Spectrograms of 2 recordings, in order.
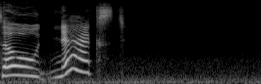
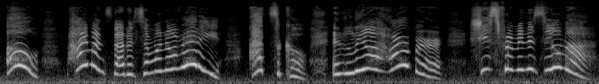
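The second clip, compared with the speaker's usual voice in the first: excited; 6 semitones higher than usual. Acted. Excited realization.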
